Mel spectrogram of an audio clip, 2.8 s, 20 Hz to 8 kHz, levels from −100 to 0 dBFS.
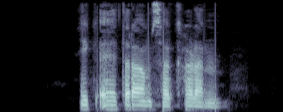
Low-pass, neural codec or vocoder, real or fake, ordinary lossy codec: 7.2 kHz; none; real; Opus, 64 kbps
